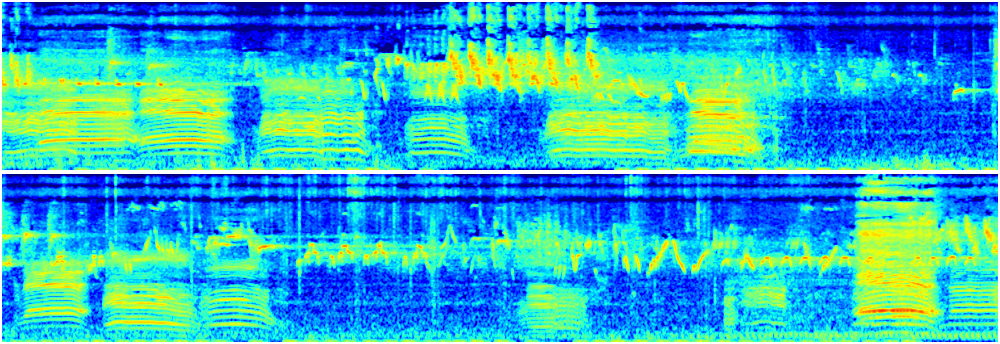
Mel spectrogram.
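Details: Evening village scene: dozens of healthy cattle walk slowly home toward their shed, answering one another; many short to medium moos in quick succession, some overlapping, with scattered bird chirps in the background.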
